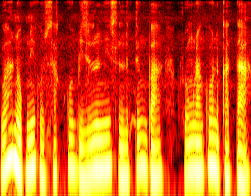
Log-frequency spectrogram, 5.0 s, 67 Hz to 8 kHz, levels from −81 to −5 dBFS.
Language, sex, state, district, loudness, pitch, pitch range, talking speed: Garo, male, Meghalaya, South Garo Hills, -15 LUFS, 120 Hz, 105-135 Hz, 95 wpm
